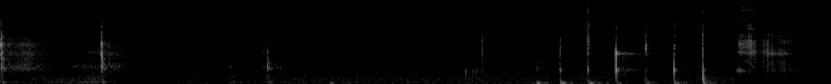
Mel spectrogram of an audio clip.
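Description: A knife cutting galangal on a wooden board with a few sharp knocks, then a wooden pestle pounding galangal in a clay mortar: a run of sharp knocks, about three a second, over the last few seconds.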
